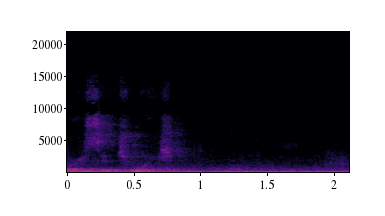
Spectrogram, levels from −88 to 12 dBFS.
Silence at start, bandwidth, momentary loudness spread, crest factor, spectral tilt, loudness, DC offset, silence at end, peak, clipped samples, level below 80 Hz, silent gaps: 0 s; 15 kHz; 5 LU; 14 dB; -6.5 dB/octave; -47 LUFS; under 0.1%; 0 s; -32 dBFS; under 0.1%; -50 dBFS; none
